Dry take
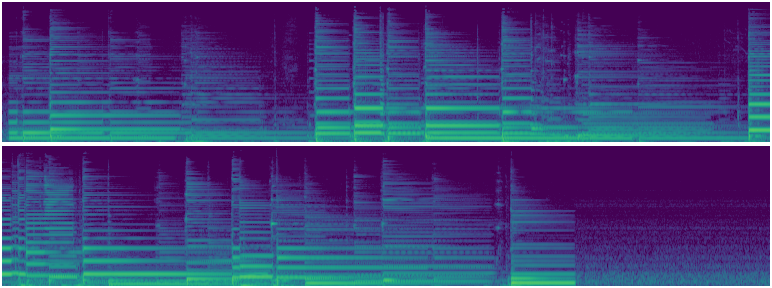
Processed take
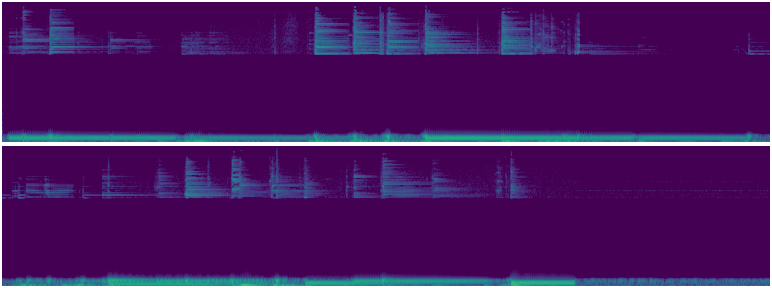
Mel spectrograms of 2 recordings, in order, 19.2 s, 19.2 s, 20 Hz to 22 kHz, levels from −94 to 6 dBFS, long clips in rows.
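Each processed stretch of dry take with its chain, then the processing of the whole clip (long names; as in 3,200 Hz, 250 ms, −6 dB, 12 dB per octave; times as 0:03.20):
0:00.89–0:02.59: low-pass filter 6,800 Hz 24 dB per octave + phaser with its sweep stopped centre 1,300 Hz, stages 4
0:07.21–0:10.85: high-frequency loss of the air 220 metres + downward compressor, threshold −31 dBFS
whole clip: brick-wall band-stop 190–4,800 Hz; parametric band 62 Hz −14.5 dB 0.93 octaves; comb filter 3.9 ms, depth 64%; level +2.5 dB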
